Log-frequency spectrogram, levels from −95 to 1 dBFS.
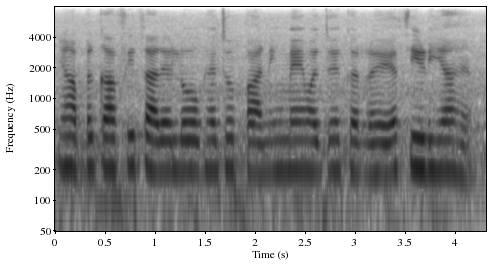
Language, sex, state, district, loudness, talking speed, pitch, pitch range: Hindi, female, Haryana, Charkhi Dadri, -17 LUFS, 210 wpm, 195 Hz, 190-205 Hz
